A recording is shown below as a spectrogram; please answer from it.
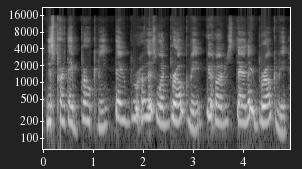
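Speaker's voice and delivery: high, whiny wail of being broken; mock broken victim. Mocking the listener's self-pity, high whiny wail. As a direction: whimper it like a self-pitying victim. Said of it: "I also don't want to hear that I'm broken".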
